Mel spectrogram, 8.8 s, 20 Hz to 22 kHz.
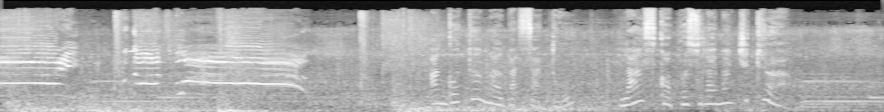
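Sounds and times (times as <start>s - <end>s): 
heavy continuous rumble of explosions: 0.0s - 8.0s
high whistle falling in pitch: 2.0s - 3.2s
speech: 6.2s - 8.2s.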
